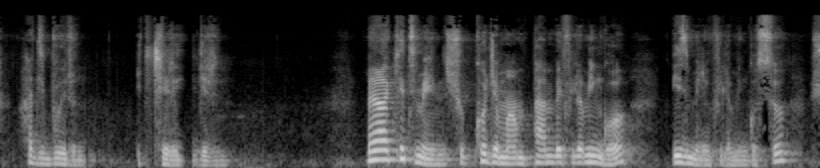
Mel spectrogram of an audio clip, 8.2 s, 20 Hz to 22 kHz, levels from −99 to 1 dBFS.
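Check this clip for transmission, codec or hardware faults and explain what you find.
Three network-related faults can be heard, all pointing to late packet delivery.

Repeated stalls (stutter), 0.85 to 1.94 s: packets kept arriving behind the playback rate, so the jitter buffer emptied six times. Each time the receiver stretched the last sound to cover the wait, filling about 330 ms in total, with the longest gap 130 ms. Nothing is lost, but about 30% of this stretch is fill, so the audio catches and drags in a halting rhythm.

Call audio freeze, 2.44 to 2.65 s: the sound holds on one continued, fading tone for 190 ms and then resumes exactly where it left off, with nothing skipped and no drop to silence. The likely cause is a short hold-up of packets that drained the jitter buffer, leaving the receiver to extend the last sound until delivery restarted. This pushes the delay up by 190 ms.

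Jitter buffer speed-up, 6.58 to 7.76 s: having built up surplus delay, the receiver trimmed it back by removing many tiny pitch-period slices in succession, taking out about a tenth of a second overall. Playback runs at 108% speed while the pitch stays the same, so this passage sounds slightly rushed and compressed in time.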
